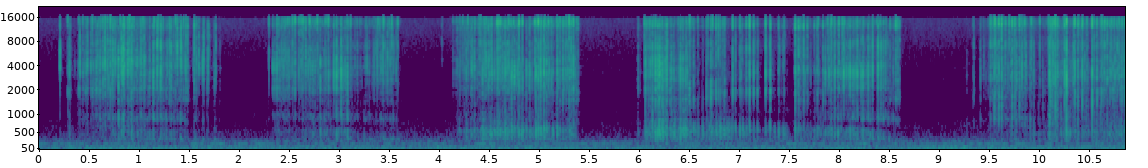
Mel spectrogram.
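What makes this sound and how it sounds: Long nails rub and scratch the rough glitter surface of a hard-shell clutch with a metal frame lying flat. Dense, bright, gritty scratching comes in several bursts separated by brief pauses, over a steady low hum.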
